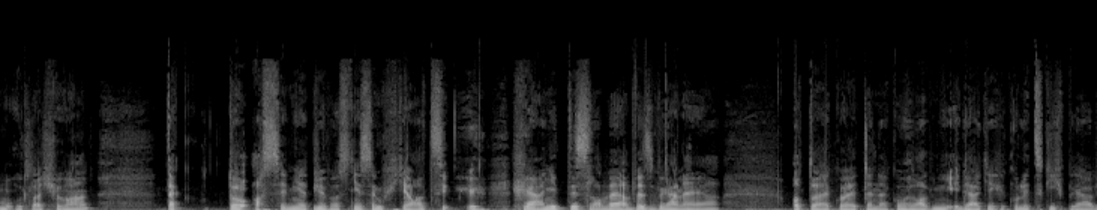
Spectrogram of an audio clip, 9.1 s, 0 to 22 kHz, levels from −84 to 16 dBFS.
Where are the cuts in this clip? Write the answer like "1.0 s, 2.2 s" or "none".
2.6 s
